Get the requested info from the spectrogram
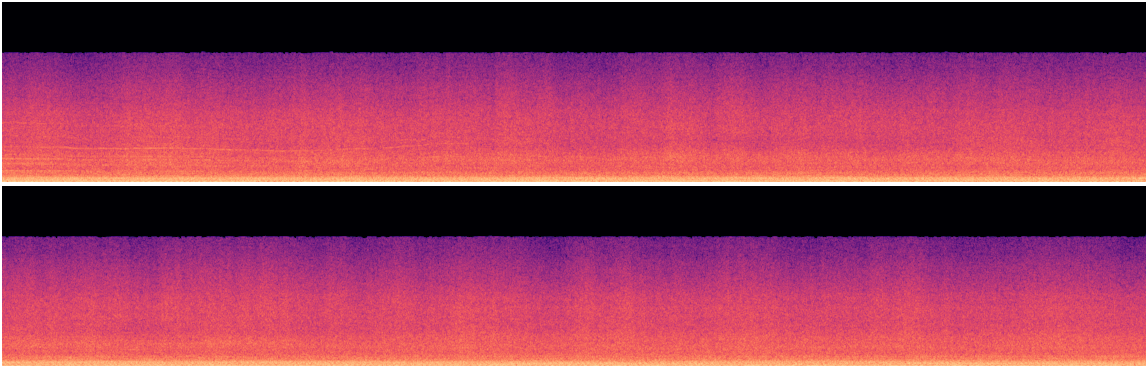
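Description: Motorboat engine running with a steady, unchanging hum, mixed with wind and water noise.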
